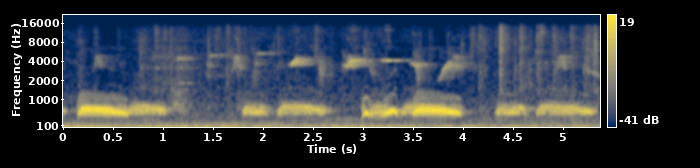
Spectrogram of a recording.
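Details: Inner-circle cooing from two spotted doves set next to each other for comparison. Soft, low hooting notes form broken phrases, with one wavering coo in the middle. Thin high chirps and whistles of other birds are heard behind them.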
